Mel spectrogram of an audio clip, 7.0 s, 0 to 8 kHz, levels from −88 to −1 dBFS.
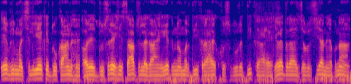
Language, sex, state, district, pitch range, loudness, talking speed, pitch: Hindi, male, Chhattisgarh, Sarguja, 110-125 Hz, -28 LUFS, 205 wpm, 115 Hz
